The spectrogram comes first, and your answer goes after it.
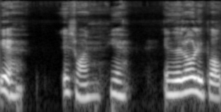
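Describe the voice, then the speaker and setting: Delivered with a Dutch accent, this voice has a dark, mellow tone and fairly even intonation at a fairly slow pace. The sound is dry and close, with no echo. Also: woman. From Netherlands. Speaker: pet owner vlogger. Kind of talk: casual talk to pet while filming. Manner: encouraging, coaxing.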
